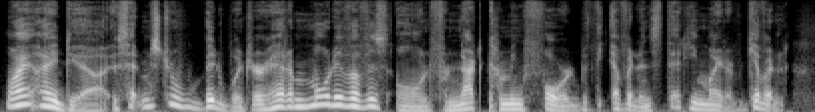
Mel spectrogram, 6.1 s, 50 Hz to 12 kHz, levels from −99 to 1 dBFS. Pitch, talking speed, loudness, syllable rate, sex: 125 Hz, 235 wpm, -22 LUFS, 6.2 syllables/s, male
